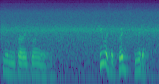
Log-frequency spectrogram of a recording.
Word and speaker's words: Greene: My name is Gooney Greene. That's Green with a silent E at the end.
